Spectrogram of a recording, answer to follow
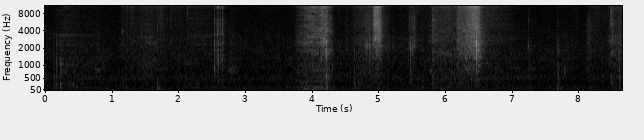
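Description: Craft knife cutting scrapbook paper along a metal ruler on a cutting mat: a few short rasping strokes around four, five and six seconds in, the last one longest, with a few light taps of the ruler and paper between them.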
